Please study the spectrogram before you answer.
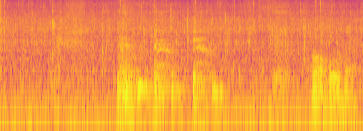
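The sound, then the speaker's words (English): Food frying and sizzling in a pan during cooking, with a steady hiss and crackle while people talk over it in bursts. “It's just seeming like it's steaming up a lot, and smells delicious though. I think. You know, maybe it'll add some flavor to the fried stuff.”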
